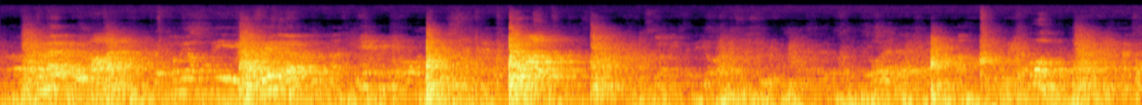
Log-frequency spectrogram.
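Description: Men talk and call out across the court.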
